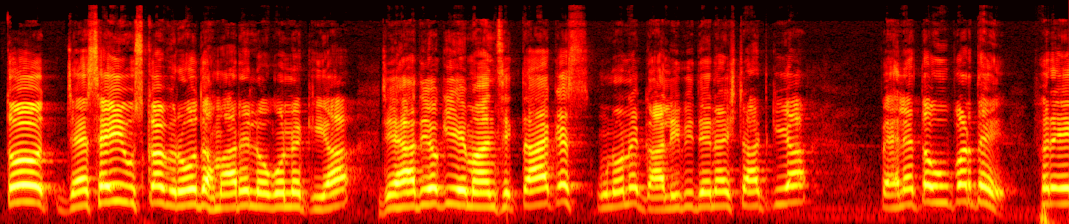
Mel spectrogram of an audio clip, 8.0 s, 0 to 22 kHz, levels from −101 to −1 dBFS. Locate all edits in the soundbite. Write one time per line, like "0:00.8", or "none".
0:02.8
